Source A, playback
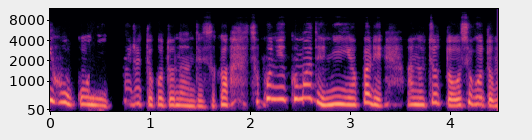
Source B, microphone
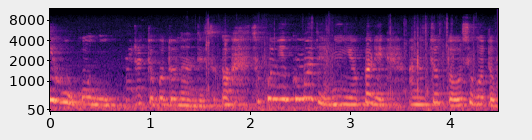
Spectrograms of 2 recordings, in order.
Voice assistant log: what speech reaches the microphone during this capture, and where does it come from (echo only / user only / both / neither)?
echo only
